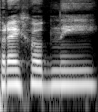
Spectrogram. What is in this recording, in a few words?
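"prechodný", Slovak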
